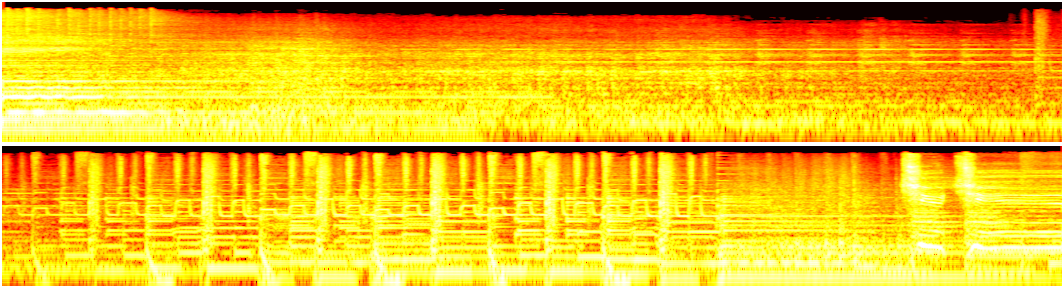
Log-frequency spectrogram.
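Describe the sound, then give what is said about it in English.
A passing train, beginning as a smooth, steady rumble that turns into a loud, rhythmic clickety-clack of wheels over rail joints, continuing to the end with no voices. “Choo-choo, here comes a train.”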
